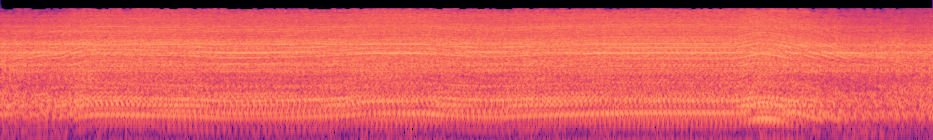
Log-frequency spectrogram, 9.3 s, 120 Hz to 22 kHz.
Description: Alfa 156 2.4 jtd 10V 136 cv whinning noise coming from the aux belt area.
